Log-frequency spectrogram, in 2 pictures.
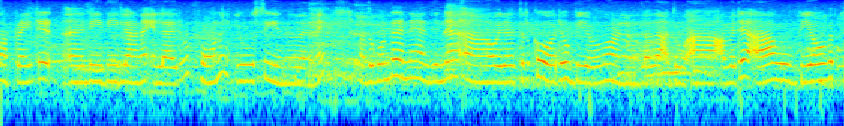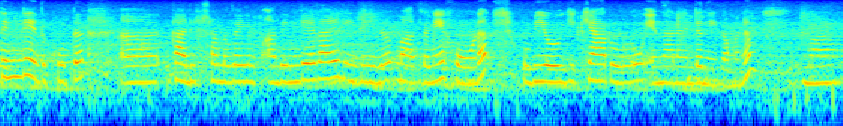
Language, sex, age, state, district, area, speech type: Malayalam, female, 18-30, Kerala, Idukki, rural, spontaneous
